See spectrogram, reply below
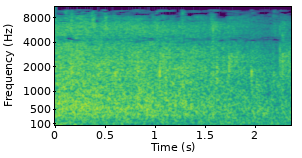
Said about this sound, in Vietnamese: Xin toàn thể quý Phật tử dành cho tràng pháo tay để nghe tiếng hòa thượng.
